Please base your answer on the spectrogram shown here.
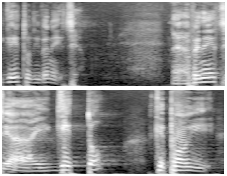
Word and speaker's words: ghetto: ghetto che poi è una parola pare mal pronunciata da gli ebrei di origine tedesca che in realtà si trattava del getto cioè di una fonderia per fare monete per coniare monete in questo oggetto diventato ghetto sono stati isolati più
